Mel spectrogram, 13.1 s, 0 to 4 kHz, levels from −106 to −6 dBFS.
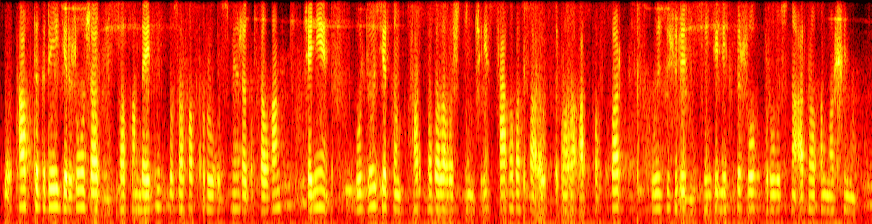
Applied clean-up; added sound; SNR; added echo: neural separator model SepFormer DNS4.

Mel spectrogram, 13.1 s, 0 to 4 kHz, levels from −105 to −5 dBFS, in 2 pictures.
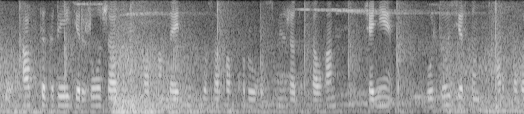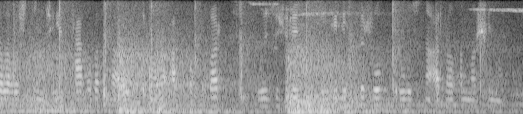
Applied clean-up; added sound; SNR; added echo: none; Walk, footsteps; 0 dB; none.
